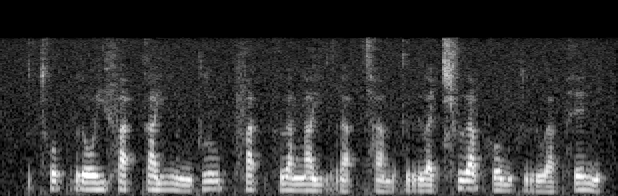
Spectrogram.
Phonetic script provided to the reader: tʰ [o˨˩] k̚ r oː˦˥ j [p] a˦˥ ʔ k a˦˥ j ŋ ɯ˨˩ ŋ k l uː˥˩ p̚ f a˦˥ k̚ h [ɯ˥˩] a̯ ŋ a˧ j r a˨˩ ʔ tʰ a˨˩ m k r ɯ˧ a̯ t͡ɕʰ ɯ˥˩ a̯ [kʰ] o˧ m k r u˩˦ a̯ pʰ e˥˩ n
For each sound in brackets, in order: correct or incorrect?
incorrect: o˦˥, incorrect: f, incorrect: ɯ˧, incorrect: pʰ

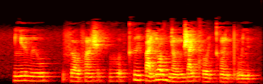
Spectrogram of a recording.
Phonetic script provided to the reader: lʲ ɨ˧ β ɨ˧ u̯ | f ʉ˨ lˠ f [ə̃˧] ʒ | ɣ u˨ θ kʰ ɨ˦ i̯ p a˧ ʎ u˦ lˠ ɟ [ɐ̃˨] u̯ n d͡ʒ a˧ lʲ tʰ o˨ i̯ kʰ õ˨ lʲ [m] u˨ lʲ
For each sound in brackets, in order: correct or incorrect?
incorrect: ɐ̃˧, correct, incorrect: pʼ

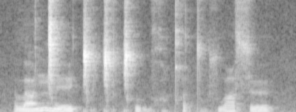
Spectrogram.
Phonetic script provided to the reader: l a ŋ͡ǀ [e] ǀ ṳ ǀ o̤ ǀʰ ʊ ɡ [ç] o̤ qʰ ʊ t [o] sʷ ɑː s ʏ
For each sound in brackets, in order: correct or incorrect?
incorrect: eː, incorrect: x, incorrect: o̤

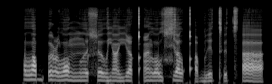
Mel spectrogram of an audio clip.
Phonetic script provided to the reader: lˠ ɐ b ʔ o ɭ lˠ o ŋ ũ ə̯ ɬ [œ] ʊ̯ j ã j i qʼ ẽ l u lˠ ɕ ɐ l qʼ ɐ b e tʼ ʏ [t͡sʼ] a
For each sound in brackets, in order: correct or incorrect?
correct, correct

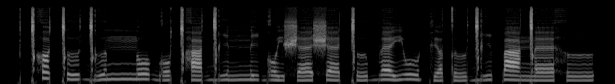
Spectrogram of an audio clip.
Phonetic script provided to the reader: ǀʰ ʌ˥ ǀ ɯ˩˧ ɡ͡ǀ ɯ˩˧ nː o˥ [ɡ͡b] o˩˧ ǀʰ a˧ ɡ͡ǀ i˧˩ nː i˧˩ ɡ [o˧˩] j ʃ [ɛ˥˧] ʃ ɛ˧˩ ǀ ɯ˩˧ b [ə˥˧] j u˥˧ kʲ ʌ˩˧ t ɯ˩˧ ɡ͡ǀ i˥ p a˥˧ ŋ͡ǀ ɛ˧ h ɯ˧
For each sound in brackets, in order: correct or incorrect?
incorrect: ɡ, correct, incorrect: ɛ˩˧, incorrect: ɛ˥˧

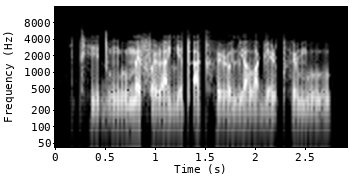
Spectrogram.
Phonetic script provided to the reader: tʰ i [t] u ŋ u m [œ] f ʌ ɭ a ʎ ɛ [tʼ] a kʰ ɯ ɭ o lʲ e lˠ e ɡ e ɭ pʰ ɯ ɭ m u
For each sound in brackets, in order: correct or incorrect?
incorrect: d̪, incorrect: ɛ, correct

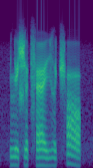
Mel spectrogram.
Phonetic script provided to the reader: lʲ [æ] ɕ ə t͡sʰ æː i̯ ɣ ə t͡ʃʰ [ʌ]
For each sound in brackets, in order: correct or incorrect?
correct, incorrect: ɑ

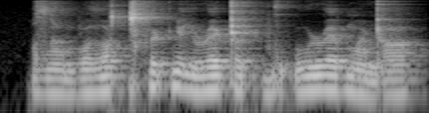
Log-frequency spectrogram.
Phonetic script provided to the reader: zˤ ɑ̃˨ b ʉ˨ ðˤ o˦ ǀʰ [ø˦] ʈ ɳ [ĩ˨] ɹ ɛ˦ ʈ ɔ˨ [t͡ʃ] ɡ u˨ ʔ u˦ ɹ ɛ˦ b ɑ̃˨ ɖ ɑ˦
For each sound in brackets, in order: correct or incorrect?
correct, incorrect: i˨, correct

